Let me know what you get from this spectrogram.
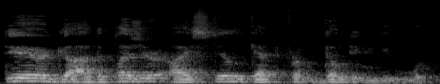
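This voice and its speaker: A man's voice: on the low side, slow pace, mellow. A man playing a smug, goading, sardonic medieval king and husband in a dramatic staged reading. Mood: smug, gloating. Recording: very echoey room, distant microphone.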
